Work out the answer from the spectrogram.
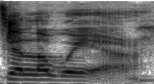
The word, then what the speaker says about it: Delaware: Delaware, how do you pronounce it? Delaware.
